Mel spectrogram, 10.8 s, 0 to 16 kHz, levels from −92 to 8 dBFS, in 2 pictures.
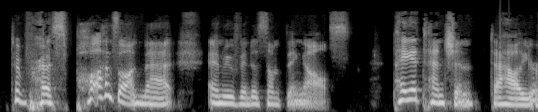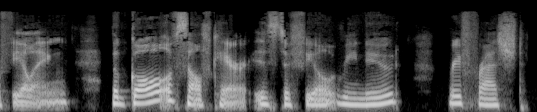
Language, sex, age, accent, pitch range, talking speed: English, female, 40-59, American, 180-235 Hz, 140 wpm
